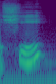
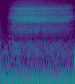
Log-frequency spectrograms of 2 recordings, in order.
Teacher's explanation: 입 천장하고 혀가 가까이 붙으면서 바람을 슉 보내는 거죠. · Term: she라는 발음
